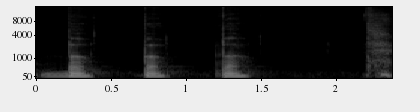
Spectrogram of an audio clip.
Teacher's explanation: So we have our voice activated. Our voice is activated and we have our lips together. B. And then we kind of explode with this sound, B.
